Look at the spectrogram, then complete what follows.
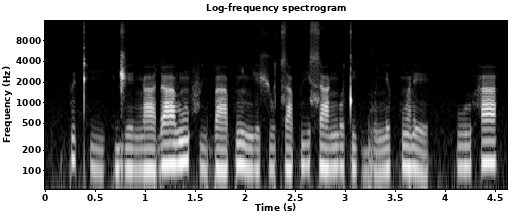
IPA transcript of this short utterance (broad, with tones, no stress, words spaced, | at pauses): pɪ˦˨kʰi˨ | d͡ʒeː˨ŋaː˨ɗaː˦vũ˦ fi˨ ɓaː˨pĩ˦˨ɲe˨ ʃu˨t͡sa˨ pi˦ saː˦ŋo˦ti˨ ɡ͡bu˨ne˦ kʷã˦ɾe˨ | wu˨ha˦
